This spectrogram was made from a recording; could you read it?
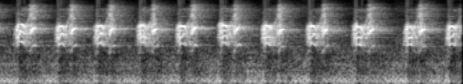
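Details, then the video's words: Long-tailed shrike in fighting song imitating the sooty-headed bulbul; a loud, very regular series of short buzzy chirps, about three per second, each with a bright whistled core. "Cendet suara gereja tarung gacor"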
